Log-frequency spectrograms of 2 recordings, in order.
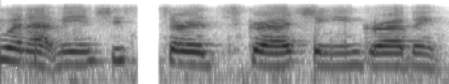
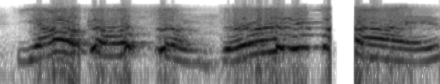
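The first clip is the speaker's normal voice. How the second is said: put-on Jamaican accent, very loud, swooping; 8 semitones higher, 13 dB louder than usual. Retelling what a teacher said in class, imitating a Jamaican accent. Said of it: "So it was like a Jamaican accent".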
